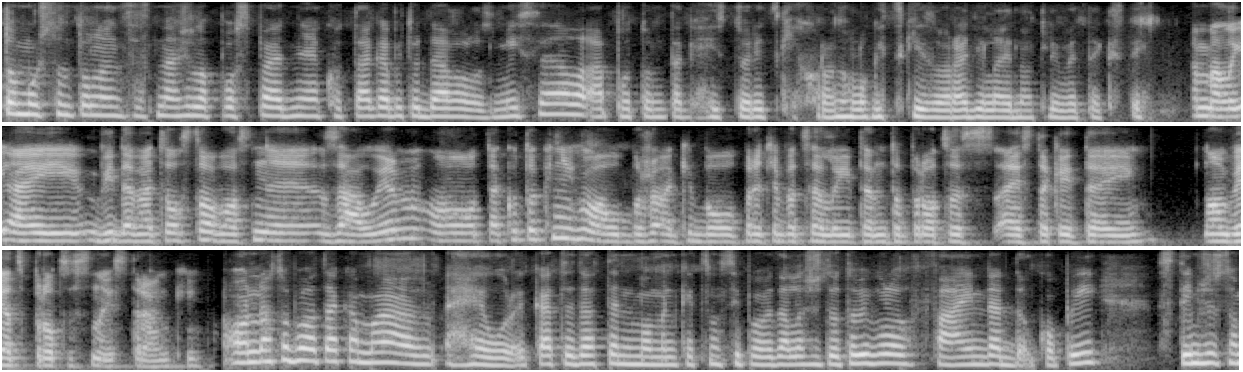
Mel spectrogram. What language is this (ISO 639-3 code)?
slk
